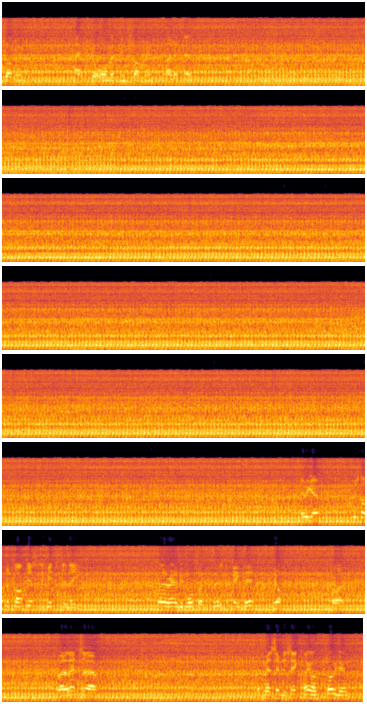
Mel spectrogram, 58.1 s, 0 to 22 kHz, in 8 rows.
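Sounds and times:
engine idling: 0.0s - 58.0s.

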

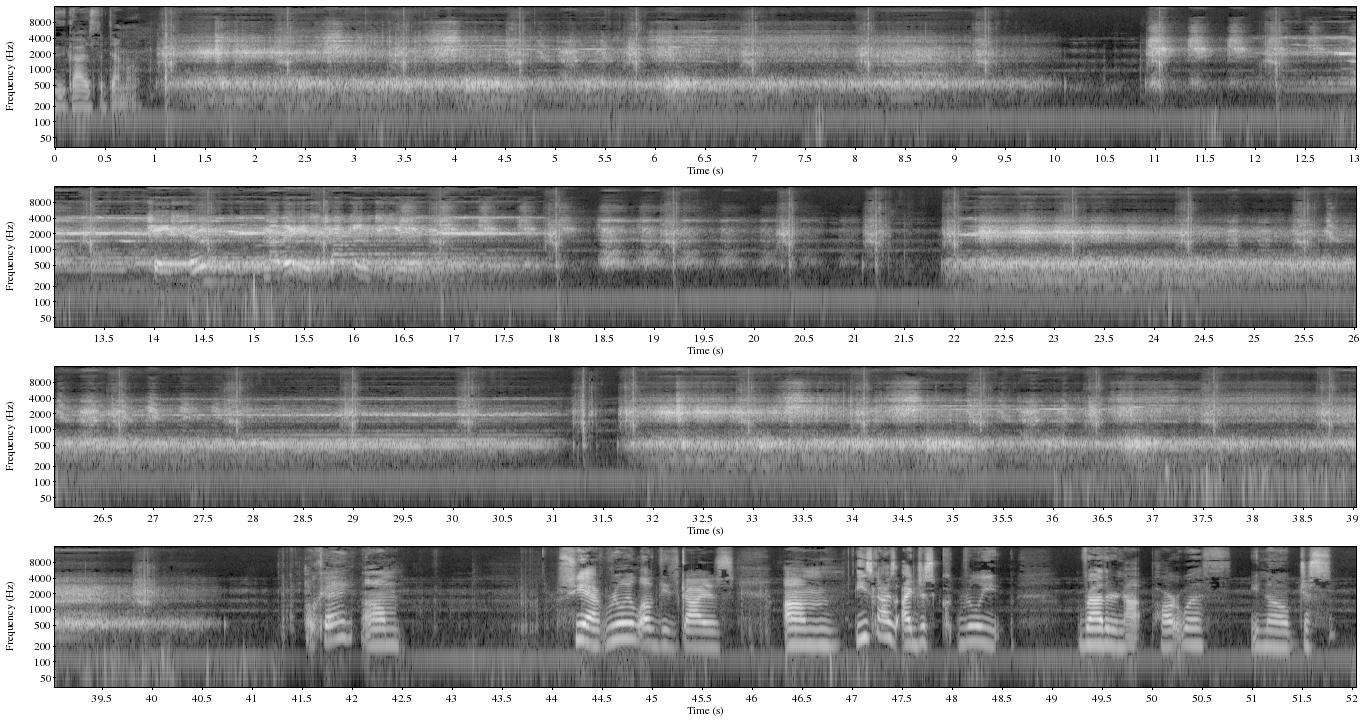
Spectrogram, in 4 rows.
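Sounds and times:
toy motor clicking: 1.0s - 8.4s, 9.2s - 9.5s, 17.8s - 19.5s, 20.1s - 22.2s, 24.2s - 24.6s, 25.4s - 26.8s, 30.0s - 30.4s, 31.1s - 38.1s
tinny soundtrack from small speaker: 10.9s - 19.5s.

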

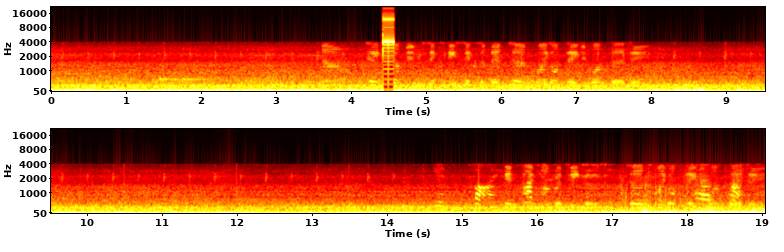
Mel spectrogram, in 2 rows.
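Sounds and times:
road and engine rumble: 0.0s - 19.0s
loud short beep: 4.4s - 4.7s.

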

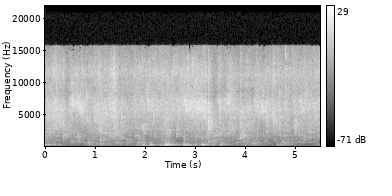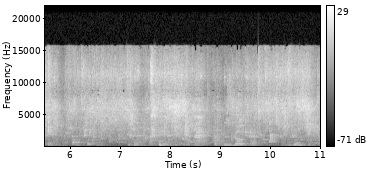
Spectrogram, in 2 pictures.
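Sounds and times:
puppy lapping water: 0.0s - 11.0s
water running into ceramic bowl: 0.0s - 11.0s.

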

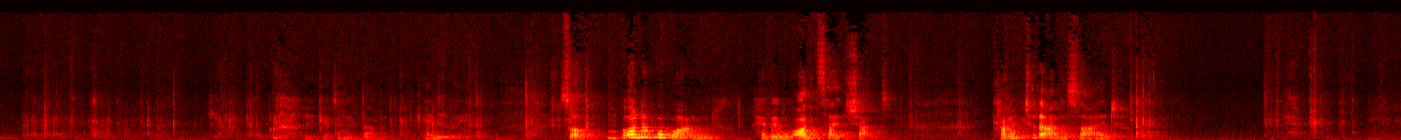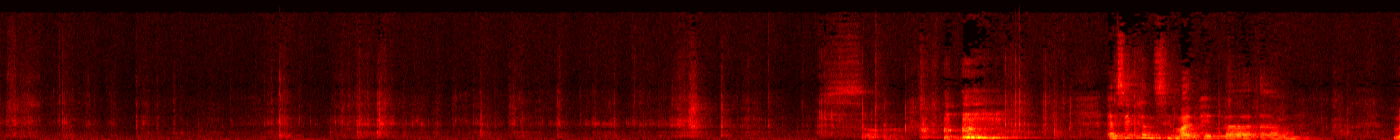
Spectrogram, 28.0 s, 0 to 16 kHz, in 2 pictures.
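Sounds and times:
paper and ribbon rustling: 0.2s - 8.1s, 8.8s - 11.8s, 12.6s - 28.0s.

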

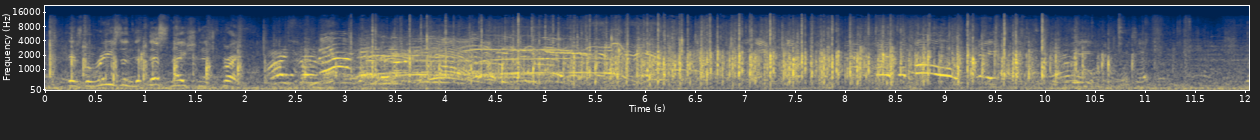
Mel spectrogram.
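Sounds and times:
crowd applauding: 0.0s - 11.0s
voices calling out: 2.0s - 10.8s.

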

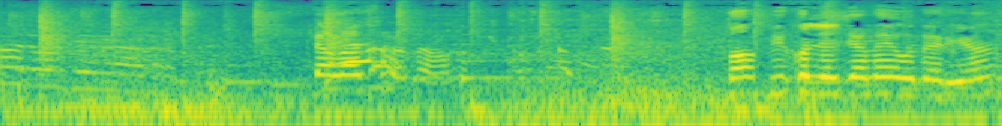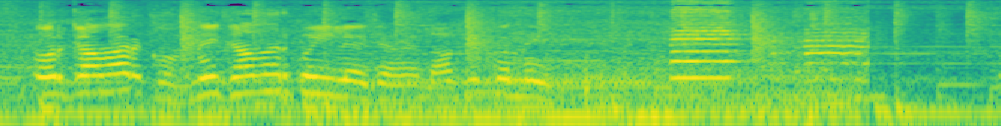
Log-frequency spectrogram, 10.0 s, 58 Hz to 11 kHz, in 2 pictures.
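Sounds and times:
road traffic rumble: 0.0s - 10.0s
vehicle horn toot: 8.4s - 9.6s.

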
